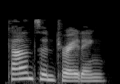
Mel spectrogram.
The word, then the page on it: concentrating: British English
